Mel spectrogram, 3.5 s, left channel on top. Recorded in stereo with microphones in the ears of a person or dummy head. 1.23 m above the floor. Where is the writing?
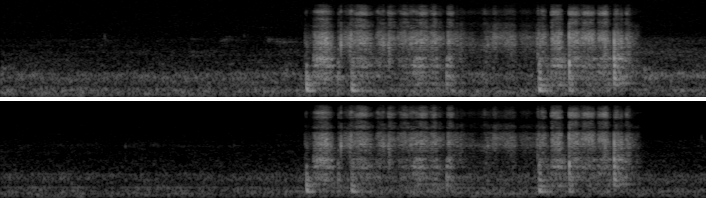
5° left (ahead or behind).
